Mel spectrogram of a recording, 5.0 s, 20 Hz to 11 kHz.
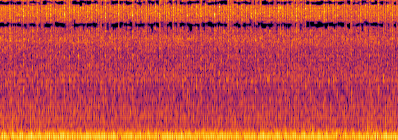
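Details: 22-foot Sportsman boat engine after replacing a fuel pump with cracked diaphragm by a rebuilt pump from another engine; steady, even low hum, smooth idle with no misses or knocks: running cleanly.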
